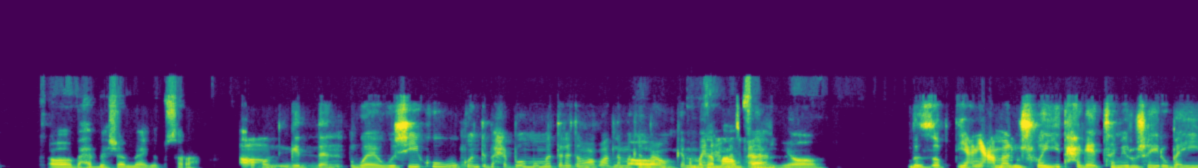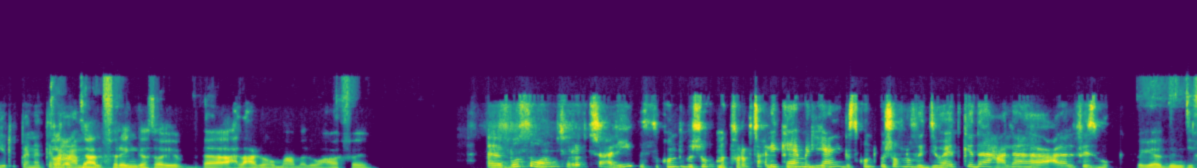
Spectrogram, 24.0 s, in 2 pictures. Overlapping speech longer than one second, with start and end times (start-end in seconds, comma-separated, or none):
6.3-7.8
